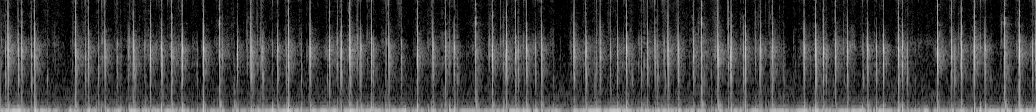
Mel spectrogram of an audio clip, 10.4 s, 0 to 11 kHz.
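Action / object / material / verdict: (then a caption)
tap / mechanical keyboard with plastic keycaps / plastic / none. A white Think 6.5 mechanical keyboard with plastic keycaps and Bsun Lollipop switches is typed on by one hand's fingertips. It gives a fast, steady stream of short, crisp clacks with a bright click around 2 kHz, broken by a few brief pauses.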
